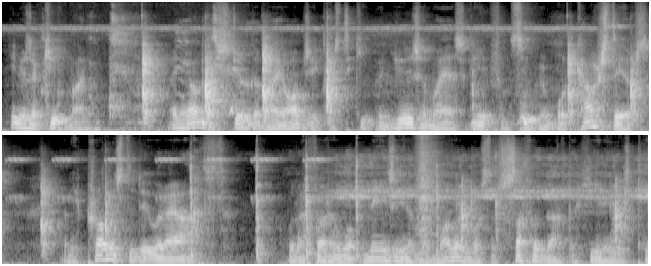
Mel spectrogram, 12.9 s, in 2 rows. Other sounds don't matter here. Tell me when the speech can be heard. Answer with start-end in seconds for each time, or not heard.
0.1-12.8.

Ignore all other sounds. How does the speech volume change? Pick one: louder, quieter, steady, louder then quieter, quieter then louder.
steady.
